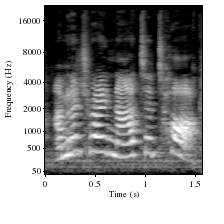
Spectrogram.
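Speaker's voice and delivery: normal talking voice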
